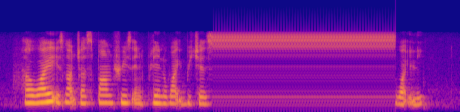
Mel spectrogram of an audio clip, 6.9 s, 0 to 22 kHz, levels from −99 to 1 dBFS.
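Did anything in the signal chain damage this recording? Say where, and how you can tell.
Yes. From 3.21 s to 5.93 s the speech stops and becomes a steady, rough buzz at about 43 Hz, one identical 23 ms slice repeating more than a hundred times. This is a system hang loop at the driver or buffer stage. The host or driver froze, and the audio hardware kept replaying the same ring buffer. A 23 ms loop fits a 1024-sample buffer. Because it is so short, it is heard as a pitched buzz rather than a stutter.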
